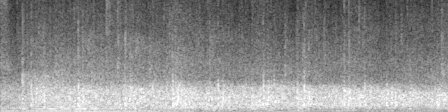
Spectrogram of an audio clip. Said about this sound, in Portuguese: Ah, dá um aplauso a ele aí, pelo amor de Deus.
